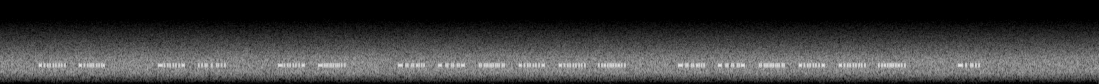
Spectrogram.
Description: Hellschreiber (Feld-Hell, 122.5 baud), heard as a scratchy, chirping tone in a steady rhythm, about 900 Hz, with radio static and a narrow filter. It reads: CQ DX DE RA8OCZ RA8OCZ K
